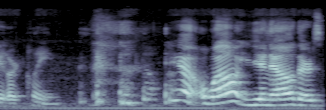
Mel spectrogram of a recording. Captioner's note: laughter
